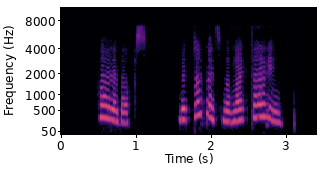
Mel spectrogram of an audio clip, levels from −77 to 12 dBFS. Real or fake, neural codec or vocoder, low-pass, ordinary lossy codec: fake; codec, 16 kHz, 0.5 kbps, FreqCodec, smaller model; 7.2 kHz; MP3, 64 kbps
